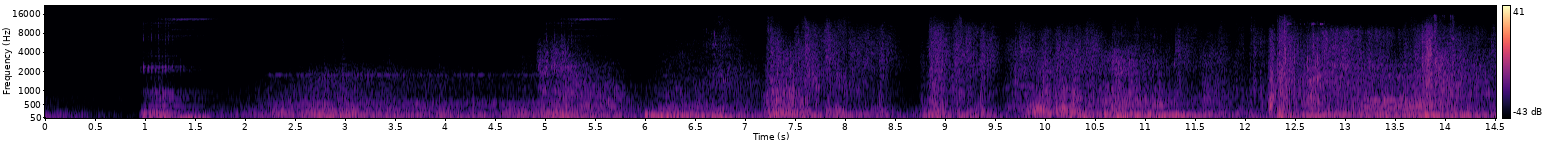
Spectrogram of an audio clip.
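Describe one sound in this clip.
Game combat sounds clash and crackle loudly.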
